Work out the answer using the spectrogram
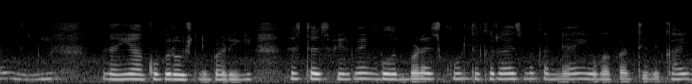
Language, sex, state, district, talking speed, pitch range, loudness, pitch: Hindi, female, Chhattisgarh, Balrampur, 155 wpm, 235-255 Hz, -24 LUFS, 250 Hz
